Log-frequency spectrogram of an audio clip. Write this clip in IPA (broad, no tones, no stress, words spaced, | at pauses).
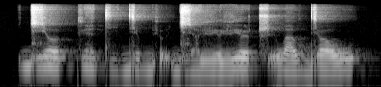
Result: d͡ʑɤ kɛ̤tʲ i̤dʲɯbʲo̰ d͡ʑa̤vʲovʲɯ ʈ͡ʂḭwawdʲɔw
